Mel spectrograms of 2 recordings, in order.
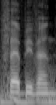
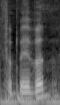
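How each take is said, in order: First: The name starts with a short 'feb' sound. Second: The name starts with a 'for' sound. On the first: The speaker calls it wrong. "wondering why we've changed it from Febiven" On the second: The speaker calls it right. "who we have been told to pronounce it that way"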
